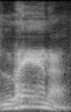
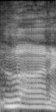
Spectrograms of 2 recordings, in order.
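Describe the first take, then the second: First: The offended woman's correct Lana, imitated. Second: Lana with the first vowel as in "father", voiced lightly as the comic's own version; the offended woman's lesson, first the wrong Lana. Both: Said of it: "She goes".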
